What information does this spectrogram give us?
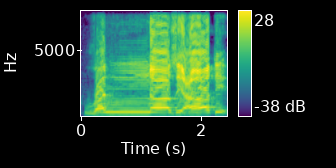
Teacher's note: کھڑا زبر کو 1 الف کے برابر کھینچ کر پڑھیں گے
